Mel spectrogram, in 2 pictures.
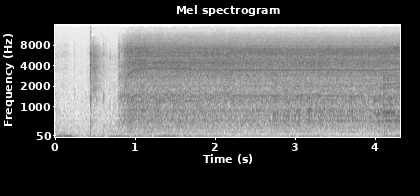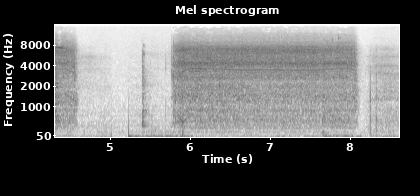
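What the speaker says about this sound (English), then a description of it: "And we're just going to drill through." Two long bursts of a power drill with a 3/16 bit whirring steadily through melamine, close and loud, with a brief pause between them.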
